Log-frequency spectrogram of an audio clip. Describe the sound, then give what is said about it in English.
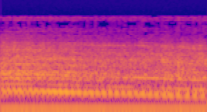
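A chauffeur-driven car's engine runs with a steady, low, even rumble at a barricaded road by a border station at night, holding constant throughout without clear change in pitch. “Hours later, the general's car approached the border station. As its headlights speared the darkness, M saw the barricaded road and issued an order to the chauffeur. Driver, we'll have to stop. The road is barricaded.”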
